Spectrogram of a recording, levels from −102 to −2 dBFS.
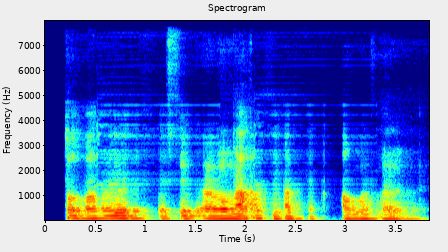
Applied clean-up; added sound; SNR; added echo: neural mask model DeepFilterNet 3.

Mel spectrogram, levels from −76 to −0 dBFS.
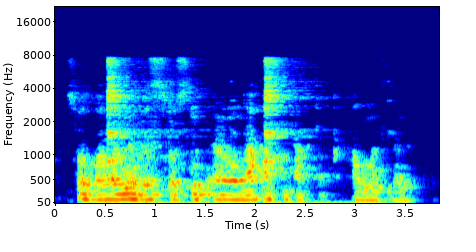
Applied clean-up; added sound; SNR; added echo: classical method WPE with log-MMSE.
